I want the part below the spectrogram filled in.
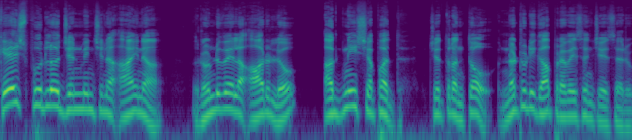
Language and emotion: Telugu, neutral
